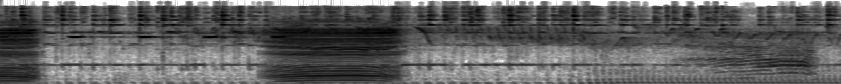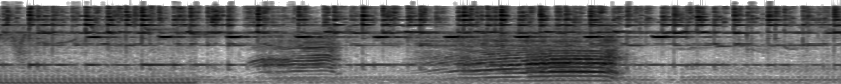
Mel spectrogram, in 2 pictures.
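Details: Dozens of fat cows walking along a village road toward green grass in the morning: several moos, one loud and rising, then shorter, lower lows, over constant clanking cowbells.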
